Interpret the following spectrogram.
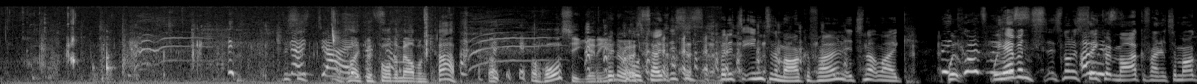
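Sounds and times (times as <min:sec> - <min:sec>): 
person chewing crispy fried chicken: 0:00.0 - 0:02.8
laughter: 0:01.3 - 0:10.1
speech: 0:02.8 - 0:11.9.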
